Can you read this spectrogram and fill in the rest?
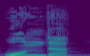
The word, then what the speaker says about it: wander: 第一个字是 W-O-N-D-E-R, wonder, wonder 就是一些很奇妙的东西，还有 W-A-N-D-E-R 是读 wonder, wonder, 周围游魂野鬼的游魂呢就叫做 wonder, 周围游、 okay? 周围碌周围行就 wonder。咁、那个发音系有啲奇怪嘅，因为虽然我串字 W A N，但系我系读 o o o 音嘅，所以 wander around the neighborhood，在这个附近的地方周围游叫 wander。而 w-o-n-d-e-r 呢，虽然它是 o，但是我不是读 o 音的，我是读 a 这样的音，所以 one, one, one, one, two, three 个 one 就得噶啦。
